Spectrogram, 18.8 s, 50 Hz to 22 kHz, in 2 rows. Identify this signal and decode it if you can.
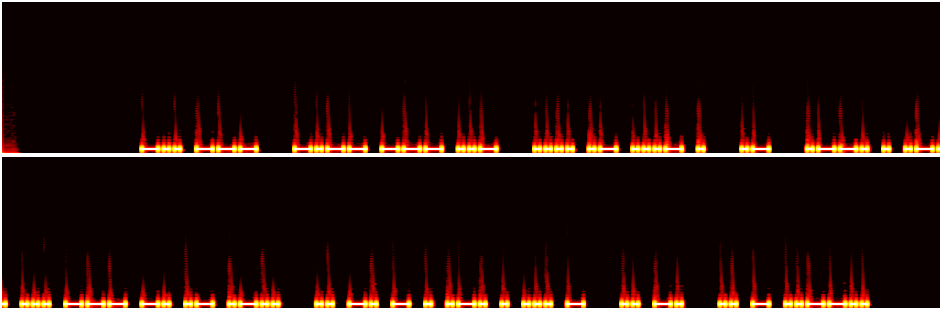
Morse code, heard as a keyed tone, about 21 wpm, 700 Hz. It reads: DO YOU HAVE A PERSONAL INTEREST IN IT?
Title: Sentences from Top 1000 Words - Review Part 4 - 22wpm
